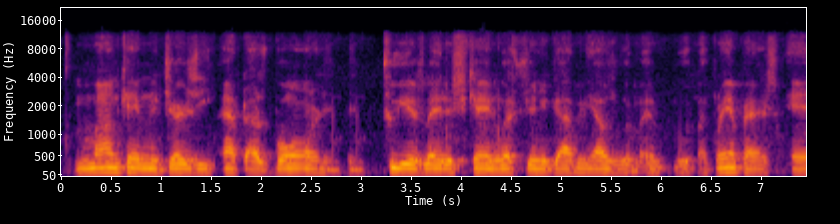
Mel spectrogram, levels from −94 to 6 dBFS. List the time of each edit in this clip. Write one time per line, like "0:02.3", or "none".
0:02.9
